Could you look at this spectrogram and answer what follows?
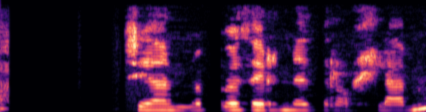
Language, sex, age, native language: Icelandic, male, 7, Icelandic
